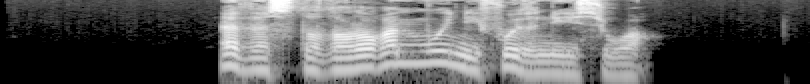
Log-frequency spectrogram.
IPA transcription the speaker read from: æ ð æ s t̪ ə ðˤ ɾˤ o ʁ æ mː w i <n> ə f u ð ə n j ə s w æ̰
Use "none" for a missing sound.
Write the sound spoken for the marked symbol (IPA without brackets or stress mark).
n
